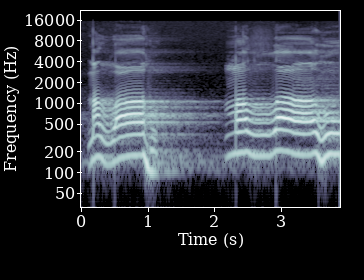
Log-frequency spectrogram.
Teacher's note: seperti Mekkah siap masuk kata huruf kahlallah dalam jalalah di sini karena didahului fathah maka kita baca tafkhim tebal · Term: tafkim tebal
